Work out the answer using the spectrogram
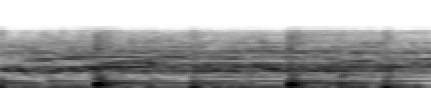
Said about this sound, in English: And the crowd goes wild.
